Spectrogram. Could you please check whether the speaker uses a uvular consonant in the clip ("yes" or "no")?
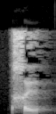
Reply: yes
